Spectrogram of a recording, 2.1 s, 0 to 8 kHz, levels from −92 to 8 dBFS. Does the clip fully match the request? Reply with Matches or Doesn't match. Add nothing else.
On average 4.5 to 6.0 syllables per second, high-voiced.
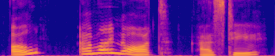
Matches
